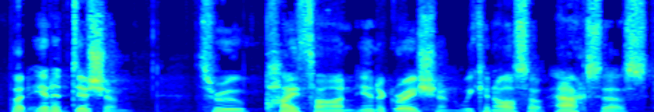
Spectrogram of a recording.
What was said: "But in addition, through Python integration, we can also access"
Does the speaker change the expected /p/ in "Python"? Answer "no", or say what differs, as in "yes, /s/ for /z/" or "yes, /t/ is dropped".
no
